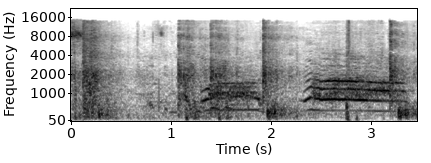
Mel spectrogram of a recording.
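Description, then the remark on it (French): Several sharp, loud gunshot cracks ring out at irregular intervals in a volley as Sudanese forces advance on a crowd of protesters in Khartoum, Sudan, while people shout and cry out in the background between the shots. “La confusion règne, puis des coups de feu retentissent.”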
